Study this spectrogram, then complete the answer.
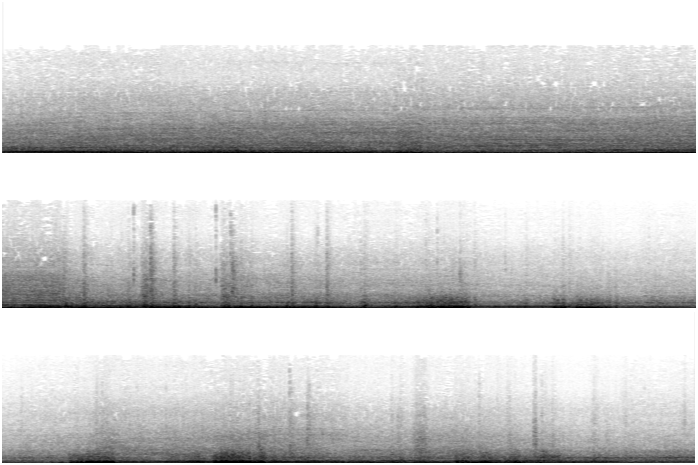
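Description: A race car engine roars steadily and shifts pitch as it changes gear.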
